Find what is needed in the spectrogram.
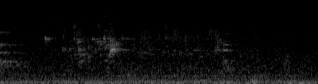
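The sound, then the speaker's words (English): Water trickles and splashes into a bowl as it is poured for an altar, in a steady pour, with a few brighter drips and plinks over a soft continuous wash; no one speaks. “Now you're going to need either a bowl, like and then you want to add some water. So I have some water here just so I can show y'all.”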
